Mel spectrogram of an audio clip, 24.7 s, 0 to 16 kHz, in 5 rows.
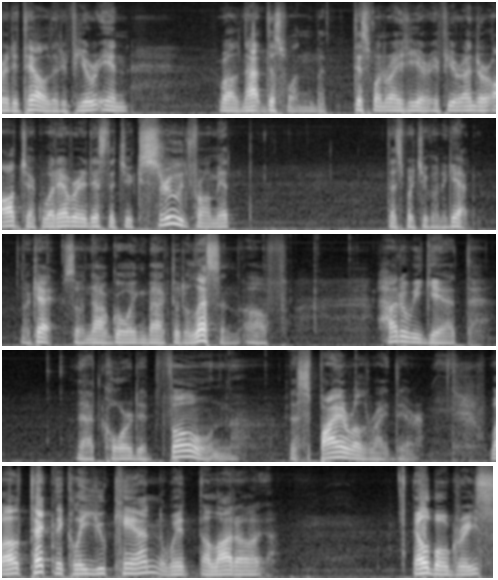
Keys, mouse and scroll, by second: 3.3 Tab, 10.3 click, 11.4 shift+middle click, 12.0 click, 13.1 shift+click, 13.4 shift+middle click, 15.3 click, 17.1 shift+middle click.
